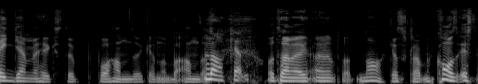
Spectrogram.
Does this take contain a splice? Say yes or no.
yes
